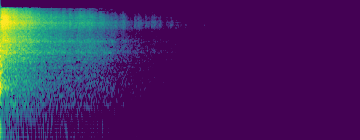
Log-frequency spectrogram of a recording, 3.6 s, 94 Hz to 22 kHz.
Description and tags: hit - metallic - trailer - back of metal trailer 02
Hitting the back grate of a metal trailer with a wooden rod.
